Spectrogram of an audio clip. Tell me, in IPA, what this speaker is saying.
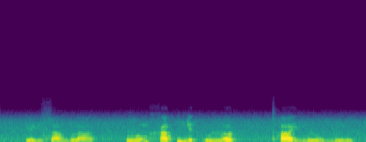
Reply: ke˨˩˨jsa˨˩˨m la˨˩t̚ | və˧˥mxa˦˥t̚ɲe˦˥t̚vɨ˧˥ə̯ | t̪ʰa˧jmɨ˨˩wmɨ˨˩˨

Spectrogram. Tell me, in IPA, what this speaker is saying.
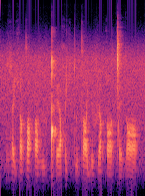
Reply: ɮaçutˤɪ hɑvʉvǃʰɛ ħɪçtʷetɑ jɪfe qɑ ǀɛɡɑ

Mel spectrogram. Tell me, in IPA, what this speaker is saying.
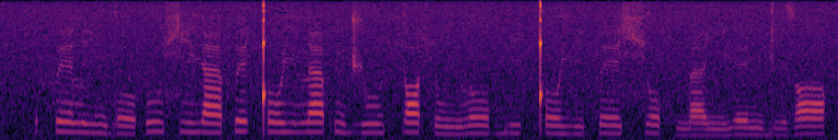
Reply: fe˧ li˨ŋɡo˨ | u˧ɕi˧jæ˧fe˦ ǃo˧j læ˦fnd͡ʒu˧çɒ˦ɬu˨ɲ lo˧bi˧ǃo˧j i˨fe˧ ɕo˧f mæ˨ɲje˧ ŋɡi˨zɒ˦

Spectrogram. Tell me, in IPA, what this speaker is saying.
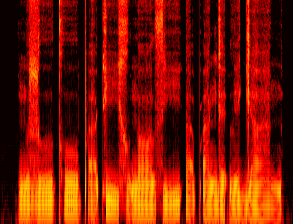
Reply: nʊɮʊːkʰoː pʼa̰kʼiː xo̰nɒːlsiː ʔa̰pʼaŋɡɛʔ leɡʲan

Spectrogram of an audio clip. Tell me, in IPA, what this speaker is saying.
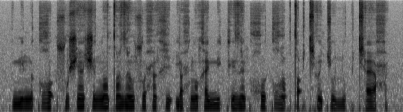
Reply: mʲɔ̃ŋœkʁʷəʔ sʷœʃæ̃ ʃeŋũ tˤœ̃zœ̃ sʷiħə̃xiʔ jœħŋɔ̃xæmʲu kʲə̃zæ̃kχʷik ʁʷæ̃ʔtˤəʔcʰə̃ cuʎuk cʰæħ

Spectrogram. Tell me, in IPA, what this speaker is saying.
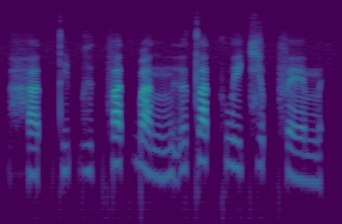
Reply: ha˨˩t̚ t̪i˨˩p̚ɣɨ˨˩k̚fa˦˥t̚ ɓa˨˩nmɨ̰˧˥ə̯ t̪a˦˥t̚kwe˧ t͡ɕə˦˥p̚fɛ˨˩m

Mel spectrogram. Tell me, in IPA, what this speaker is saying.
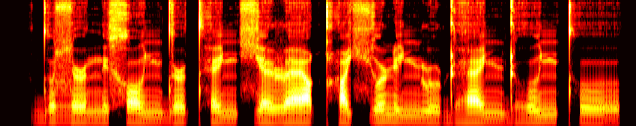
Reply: d̪ʊɮə˞nɪxɔɲ də˞t̪ʰɛɲçɛ ɭæ qʰəçʊ ɳiɲɭuɖʱæɲ ɖʱʊɲ t̪ʰʊ

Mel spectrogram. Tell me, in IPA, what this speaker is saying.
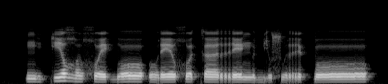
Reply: ŋi̤ki ʁʷi̤χʷeːɡ͡boːʔo̤ ɾeːχʷɛkɜ reŋə̤ bʲə̤sʷə̤rʏ k͡poː

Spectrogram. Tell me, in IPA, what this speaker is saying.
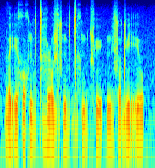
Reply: ðərʲoxox nɔ̤ǀa̤ ɹoʑɔ̤sno̤ ɡ͡ǀəxmṳt͡ɕʰy | me̤sody rʲu

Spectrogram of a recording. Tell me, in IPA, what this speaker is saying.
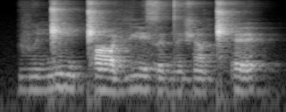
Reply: vĩŋ͡ǁĩ ǁɑ vʲesə də̃ʃɑ̃ǁʰɛ

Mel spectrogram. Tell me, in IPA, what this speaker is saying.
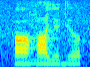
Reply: ɒ vɑlʲɔɡʲo

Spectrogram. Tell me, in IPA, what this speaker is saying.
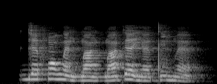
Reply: ɡɛ˧fɔ̃˧wɛ̃˨ ɡ͡bã˨ ɡ͡bã˨˦kɛ˦˨jɛ̃˨ tĩ˧bɛ̃˨

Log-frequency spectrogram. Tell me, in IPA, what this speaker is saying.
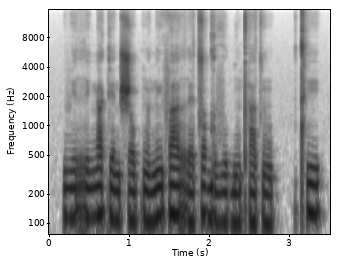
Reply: βi˨ri˨ŋa˦ke˨n ʃɔ˨ kʷã˨nĩ˦ faː˦rɛ˨t͡sɔ˦ɡu˨ vuː˨ɡ͡bũ˨pʰa˨˦t͡sũ˨ | tʰi˦

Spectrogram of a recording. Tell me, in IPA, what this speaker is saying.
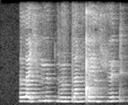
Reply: laçmʏpdõl daŋ͡ǃelçød

